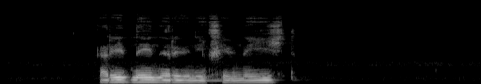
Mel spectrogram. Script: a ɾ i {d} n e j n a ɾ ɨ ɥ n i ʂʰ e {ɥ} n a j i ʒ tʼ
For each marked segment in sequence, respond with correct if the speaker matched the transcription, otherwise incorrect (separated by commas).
correct, correct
